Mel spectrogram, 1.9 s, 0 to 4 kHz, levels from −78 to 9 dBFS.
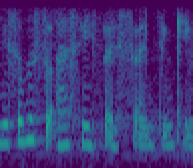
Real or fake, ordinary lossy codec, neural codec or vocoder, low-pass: real; none; none; 3.6 kHz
